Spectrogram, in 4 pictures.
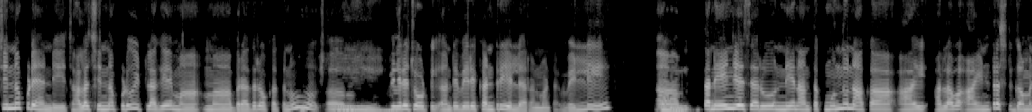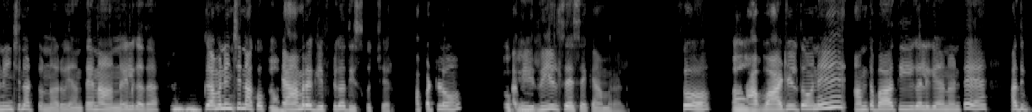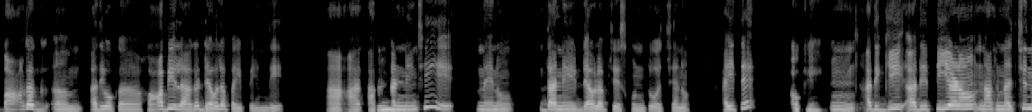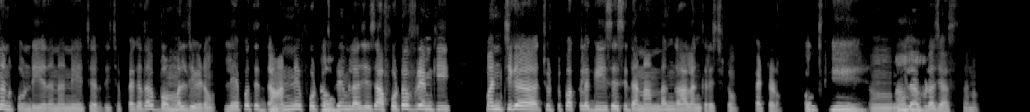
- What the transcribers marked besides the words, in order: tapping; in English: "కంట్రీ"; in English: "ఇంట్రస్ట్"; in English: "గిఫ్ట్‌గా"; in English: "సో"; in English: "హాబీలాగా"; in English: "డెవలప్"; in English: "నేచర్‌ది"; in English: "ఫోటో ఫ్రేమ్‌లా"; in English: "ఫోటో ఫ్రేమ్‌కి"; lip smack
- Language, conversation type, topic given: Telugu, podcast, పని, వ్యక్తిగత జీవితం రెండింటిని సమతుల్యం చేసుకుంటూ మీ హాబీకి సమయం ఎలా దొరకబెట్టుకుంటారు?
